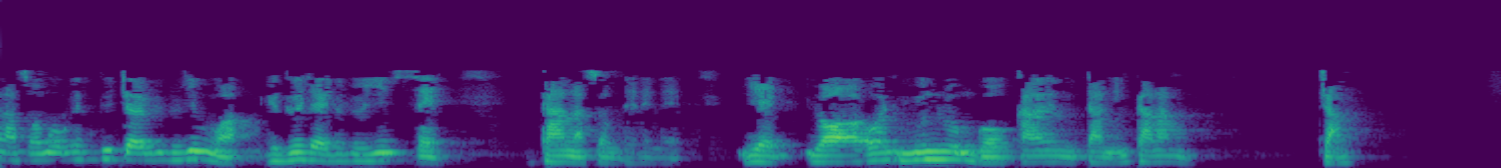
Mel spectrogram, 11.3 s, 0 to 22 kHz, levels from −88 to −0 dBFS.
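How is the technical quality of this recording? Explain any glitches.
Quality is poor throughout, with heavy compression damage across the whole speech recording. The sound has a watery, swirling texture and metallic chirps on s sounds. This is likely MP3 compression: starved of bits, the encoder dropped weak frequency detail that flickers between frames, which fits a bitrate around 16 kbps.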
